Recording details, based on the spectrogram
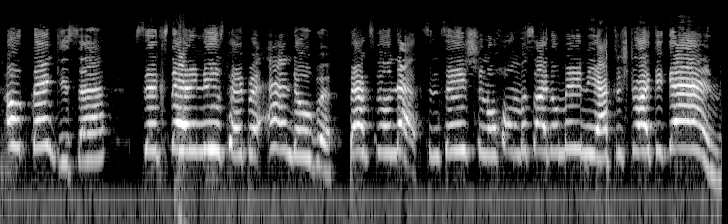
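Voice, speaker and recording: A woman's voice: very high voice, normal speed, pushed and bright. A woman playing a brash street newspaper seller crying headlines in a radio play. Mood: hawking, eager. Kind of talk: old-time radio play acting.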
